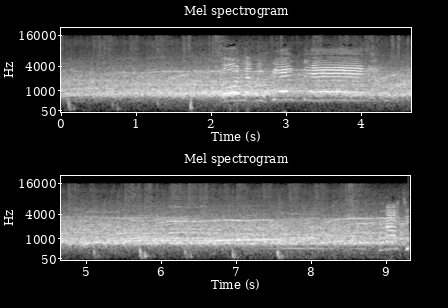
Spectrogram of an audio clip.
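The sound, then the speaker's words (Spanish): A crowd applauds and cheers steadily for several seconds as a performer is called to the stage, with high-pitched whoops and whistles rising above the noise around the middle and a dense, constant roar throughout. “Así que denle un fuerte aplauso para que venga al escenario.”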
